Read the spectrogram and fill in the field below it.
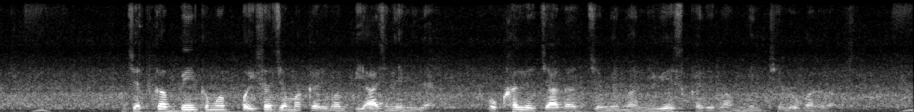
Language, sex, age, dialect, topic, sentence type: Chhattisgarhi, male, 18-24, Western/Budati/Khatahi, banking, statement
